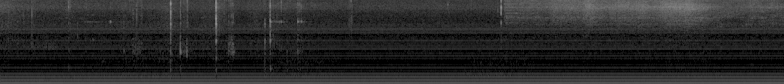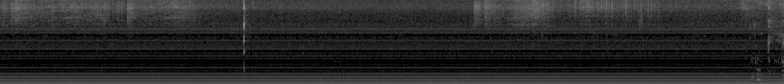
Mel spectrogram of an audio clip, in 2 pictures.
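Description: Near silence under a steady electrical mains hum, with a few faint clicks.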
